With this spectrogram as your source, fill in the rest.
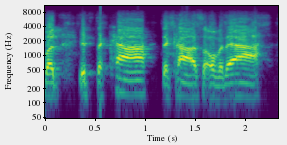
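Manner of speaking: poor put-on Massachusetts accent. Trying out the other speaker's accent, admitting it slips: bad Massachusetts accent. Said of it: "that's the Massachusetts accent".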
